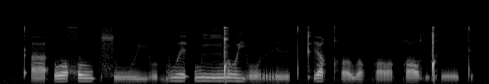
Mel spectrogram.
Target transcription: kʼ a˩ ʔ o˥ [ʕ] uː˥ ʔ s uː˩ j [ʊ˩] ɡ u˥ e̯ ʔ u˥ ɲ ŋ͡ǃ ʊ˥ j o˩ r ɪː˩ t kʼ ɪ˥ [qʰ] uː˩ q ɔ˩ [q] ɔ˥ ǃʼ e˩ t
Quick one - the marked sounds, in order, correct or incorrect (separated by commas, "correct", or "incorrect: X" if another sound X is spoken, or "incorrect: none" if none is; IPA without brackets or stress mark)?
incorrect: χ, correct, correct, correct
